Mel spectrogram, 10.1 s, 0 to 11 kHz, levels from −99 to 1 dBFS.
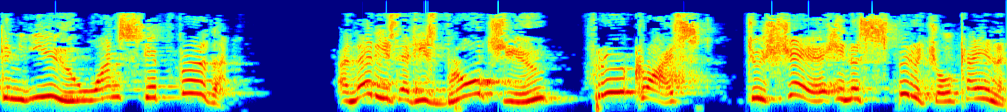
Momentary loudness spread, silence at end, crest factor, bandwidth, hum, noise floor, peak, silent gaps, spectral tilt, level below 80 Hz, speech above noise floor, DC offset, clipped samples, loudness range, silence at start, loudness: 5 LU; 0 s; 12 dB; 8 kHz; none; under -90 dBFS; 0 dBFS; 2.73-3.31 s; -3 dB/octave; -48 dBFS; over 80 dB; under 0.1%; under 0.1%; 2 LU; 0 s; -10 LUFS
